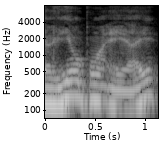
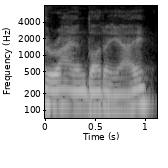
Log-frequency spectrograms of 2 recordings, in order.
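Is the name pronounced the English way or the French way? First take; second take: French; English. First: The name is pronounced the French way. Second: The name is pronounced the English way. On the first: "c'est Rion point A I" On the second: "En anglais"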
